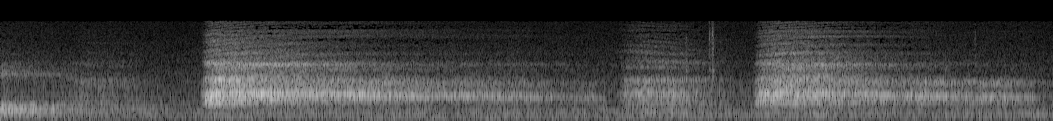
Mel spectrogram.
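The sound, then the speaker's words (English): A person breathes heavily and slowly, two long airy exhales separated by a brief pause, fairly loud, a voice imitating the breath of God moving through the darkness over the waters. “Heavy breathing.”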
